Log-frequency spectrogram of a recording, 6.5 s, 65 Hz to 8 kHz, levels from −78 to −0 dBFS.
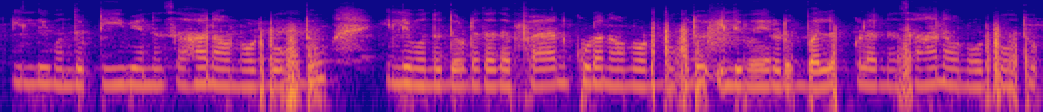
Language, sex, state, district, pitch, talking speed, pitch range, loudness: Kannada, female, Karnataka, Chamarajanagar, 210 Hz, 175 wpm, 205-215 Hz, -26 LUFS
